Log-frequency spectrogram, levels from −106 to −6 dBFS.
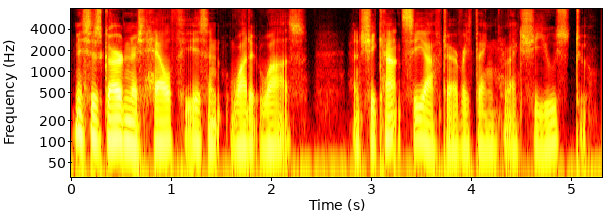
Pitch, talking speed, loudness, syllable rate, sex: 95 Hz, 205 wpm, -23 LUFS, 5.2 syllables/s, male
